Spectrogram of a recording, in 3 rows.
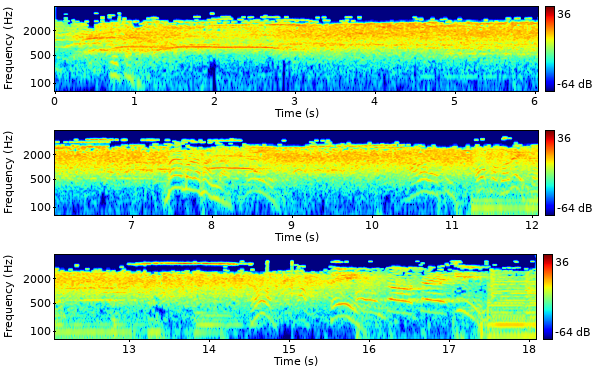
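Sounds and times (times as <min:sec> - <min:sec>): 
voices shouting and whooping: 0:00.0 - 0:04.0, 0:04.6 - 0:15.1
large audience cheering and applauding: 0:00.0 - 0:17.4.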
